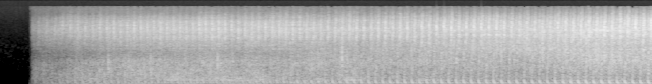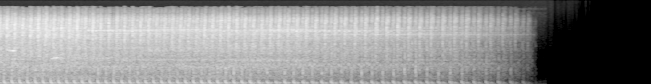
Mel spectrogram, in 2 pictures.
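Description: A rapid, even rattle of pulses, many a second, in a music recording. It fades in, swells to its loudest about midway and fades out again.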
